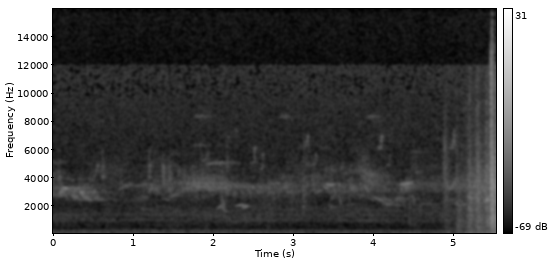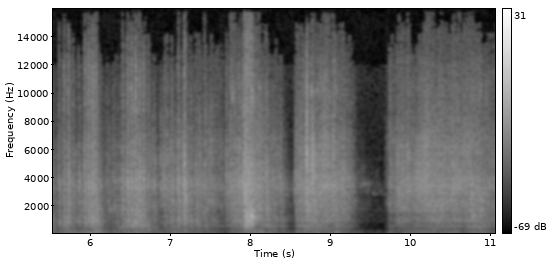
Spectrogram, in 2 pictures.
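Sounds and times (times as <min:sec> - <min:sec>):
small songbirds chirping: 0:00.0 - 0:05.2.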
